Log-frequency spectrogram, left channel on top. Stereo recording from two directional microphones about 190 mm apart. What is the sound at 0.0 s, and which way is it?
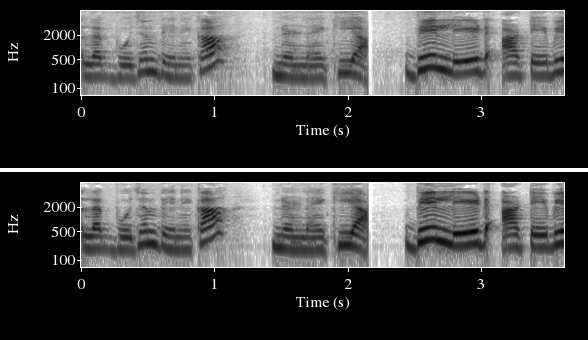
Speech, 35° right (ahead or behind).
